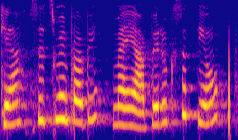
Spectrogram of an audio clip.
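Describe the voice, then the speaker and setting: A woman puts on a character voice, squeaky and extremely high in pitch. She talks at a fairly quick pace. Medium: audio drama. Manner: bright, effusive.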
